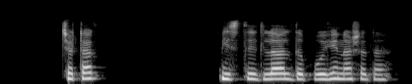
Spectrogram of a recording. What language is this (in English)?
Pashto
